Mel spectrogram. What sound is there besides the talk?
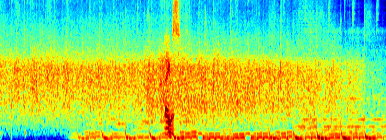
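conference audience applause for a speaker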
